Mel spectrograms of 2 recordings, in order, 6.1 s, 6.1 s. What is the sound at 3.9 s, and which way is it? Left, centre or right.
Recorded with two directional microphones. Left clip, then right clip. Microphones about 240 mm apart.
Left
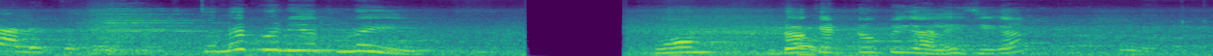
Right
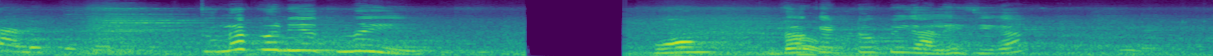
A woman's voice, centre.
